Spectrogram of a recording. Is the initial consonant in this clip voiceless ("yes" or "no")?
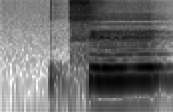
yes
